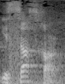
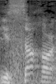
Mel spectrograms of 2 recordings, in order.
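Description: First: The name is said with two S sounds. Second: The name is said with only one S sound. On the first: This is not the usual way the name is said. The speaker calls it wrong. "and not Yisachar" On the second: This is the usual way the name is said. The speaker calls it right. "we pronounce it Yisachar"

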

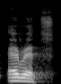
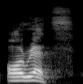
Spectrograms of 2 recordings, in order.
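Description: First: The first vowel is an e sound. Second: The first vowel is an o sound. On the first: The word is in the middle of a verse. "In the beginning of the pasuk, they're pronounced Eretz" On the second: The word is at the end of a verse. "if it's at the end of the pasuk, it's Oretz"

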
